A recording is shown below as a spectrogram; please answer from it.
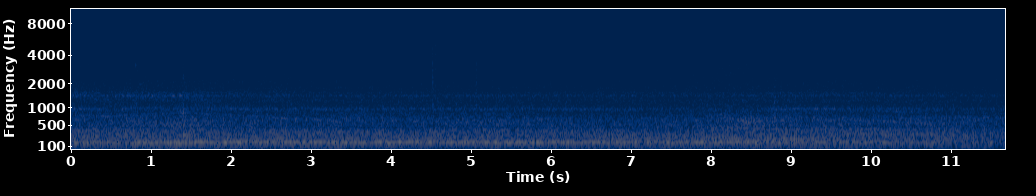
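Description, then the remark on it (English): A car's steady low engine and road rumble, heard from inside the vehicle while driving on a freeway in stop-and-go traffic, holding an even level throughout with no clear stops or surges and no voices. “And now I'm stopped on the freeway. And now I'm going.”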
